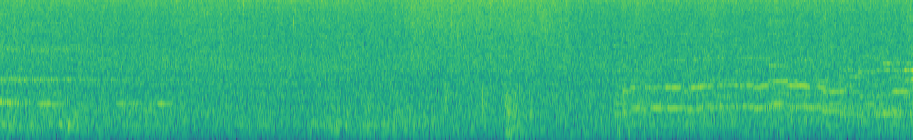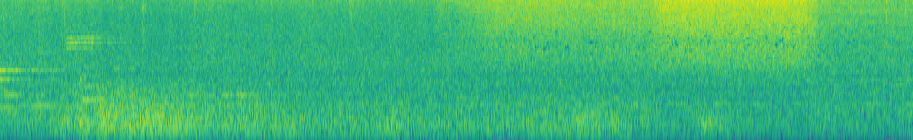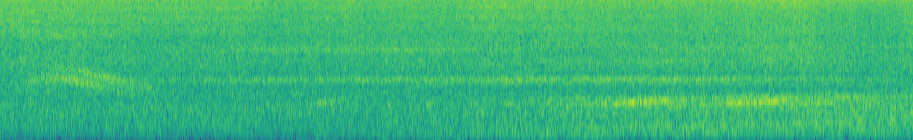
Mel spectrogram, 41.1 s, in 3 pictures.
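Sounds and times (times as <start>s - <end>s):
heavy rain: 0.0s - 41.0s
loud hiss: 20.6s - 26.4s.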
